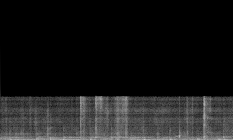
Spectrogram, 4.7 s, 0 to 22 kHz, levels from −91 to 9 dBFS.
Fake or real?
fake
